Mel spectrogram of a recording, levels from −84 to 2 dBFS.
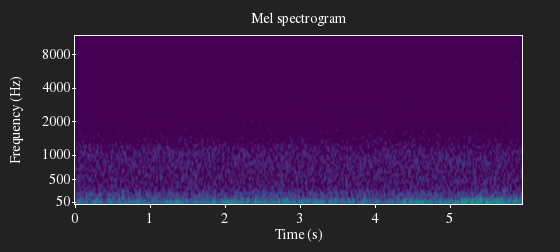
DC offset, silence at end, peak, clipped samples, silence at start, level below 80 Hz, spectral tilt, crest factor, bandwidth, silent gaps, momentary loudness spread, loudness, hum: under 0.1%; 0 s; -34 dBFS; under 0.1%; 0 s; -50 dBFS; -6.5 dB/octave; 16 dB; 11 kHz; none; 10 LU; -56 LUFS; none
